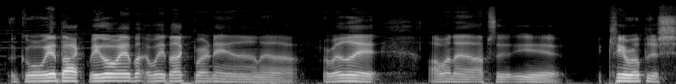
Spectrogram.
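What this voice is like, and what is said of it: Scottish voice imitating another person. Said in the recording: “fellow Scotsman ... enjoyed impersonating this man every single week ... Sir Alex Ferguson”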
